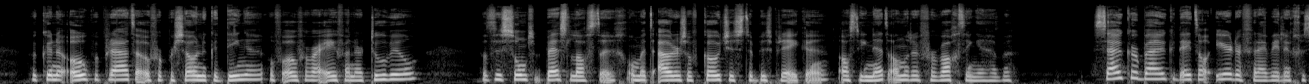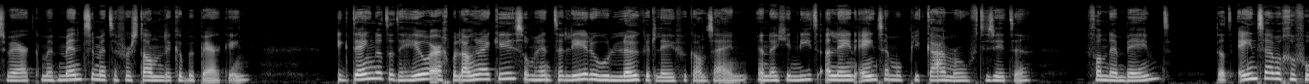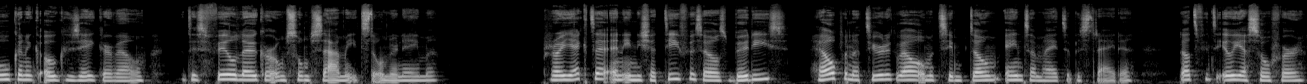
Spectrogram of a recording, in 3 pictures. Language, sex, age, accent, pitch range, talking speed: English, female, 20-39, Dutch, 185-215 Hz, 170 wpm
